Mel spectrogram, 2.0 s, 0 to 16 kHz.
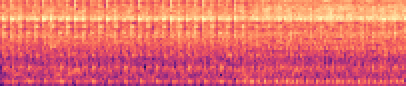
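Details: Mitsubishi 4N41 diesel, first start after replacing the broken oil pump drive gear and oil pump assembly: steady, even idle clatter with no knocks or misses; runs smoothly.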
